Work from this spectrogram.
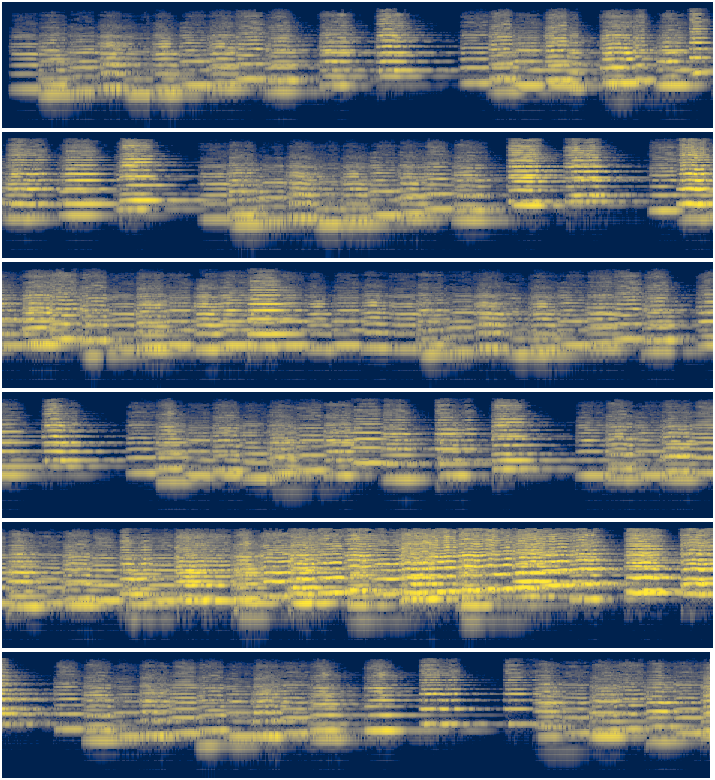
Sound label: pizziccati, violin duet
